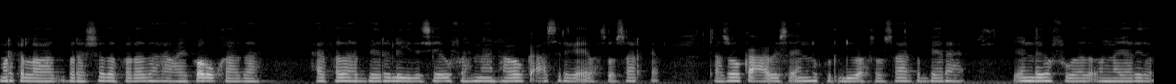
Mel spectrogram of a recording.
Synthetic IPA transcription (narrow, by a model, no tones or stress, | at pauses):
mɐrkʰɐlɐβaːd̪bɐɾɐʃɐðɐfɐɾɐðɐɦɐwħɑjkʰɔɾʊqɑːðaːn | ħɪrfɐðɐɦɐbɛːɾɐlɛjðɐsɪɛjʊfɐɦmaːnɦɐβɐb̚kʰɐ̰ʕɑsrɪɣɐ̰ʔɛ̰ːwɑħsɔːsaːrkʰɐ | k̪ʰaːs̬ɔːkʰɑʕɑ̰wɪsɐ̰ʔɪnlɐkʰʊrɖɪjɔwɑħsɔːsaːrkʰɐbɛːɾɐɦɐ | ijɔ̰ɪnlɐɣɐfʊɣaːðɔ̰ʕʊnːɐjɐɾɪðɐ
